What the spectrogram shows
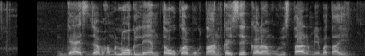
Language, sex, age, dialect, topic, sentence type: Magahi, male, 56-60, Western, banking, question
